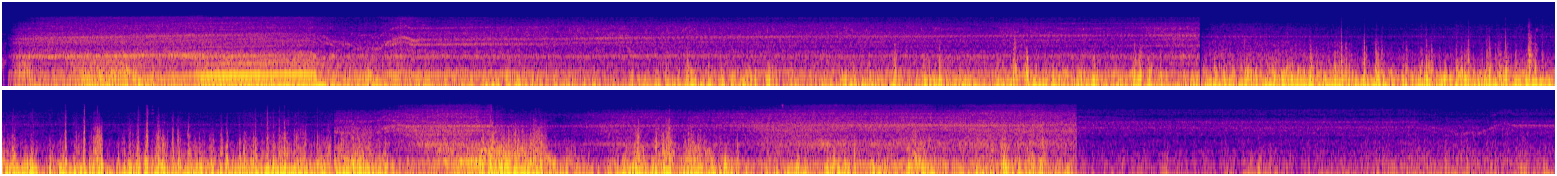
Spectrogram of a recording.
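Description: Triumph motorcycle under way, its engine note rising as it pulls away in the first few seconds, a break at a gear change, then steady running, under heavy wind noise on the microphone. The sound gets quieter near the end.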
